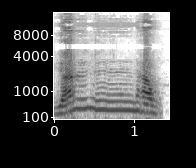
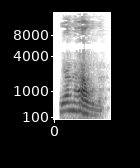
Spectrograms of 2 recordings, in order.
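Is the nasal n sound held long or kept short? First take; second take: long; short. First: The nasal n sound is held long. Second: The nasal n sound is kept short. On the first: The speaker calls it wrong. "لا انا وقفت عليها ولا ركنت ولا قلت ينهون" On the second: The speaker calls it right. "انا نطقتها بثلاثه بدون زمن وبدون ما امط فيها"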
